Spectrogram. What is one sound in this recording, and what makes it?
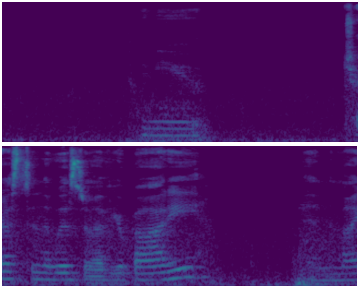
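A woman speaks calmly and softly close to a microphone.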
